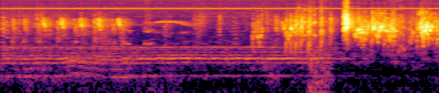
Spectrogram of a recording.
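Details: Budgerigars in a breeding colony where baby budgies have come out: a quiet stretch with a steady low hum, then a burst of high, scratchy chirps and warbles over the last two seconds.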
